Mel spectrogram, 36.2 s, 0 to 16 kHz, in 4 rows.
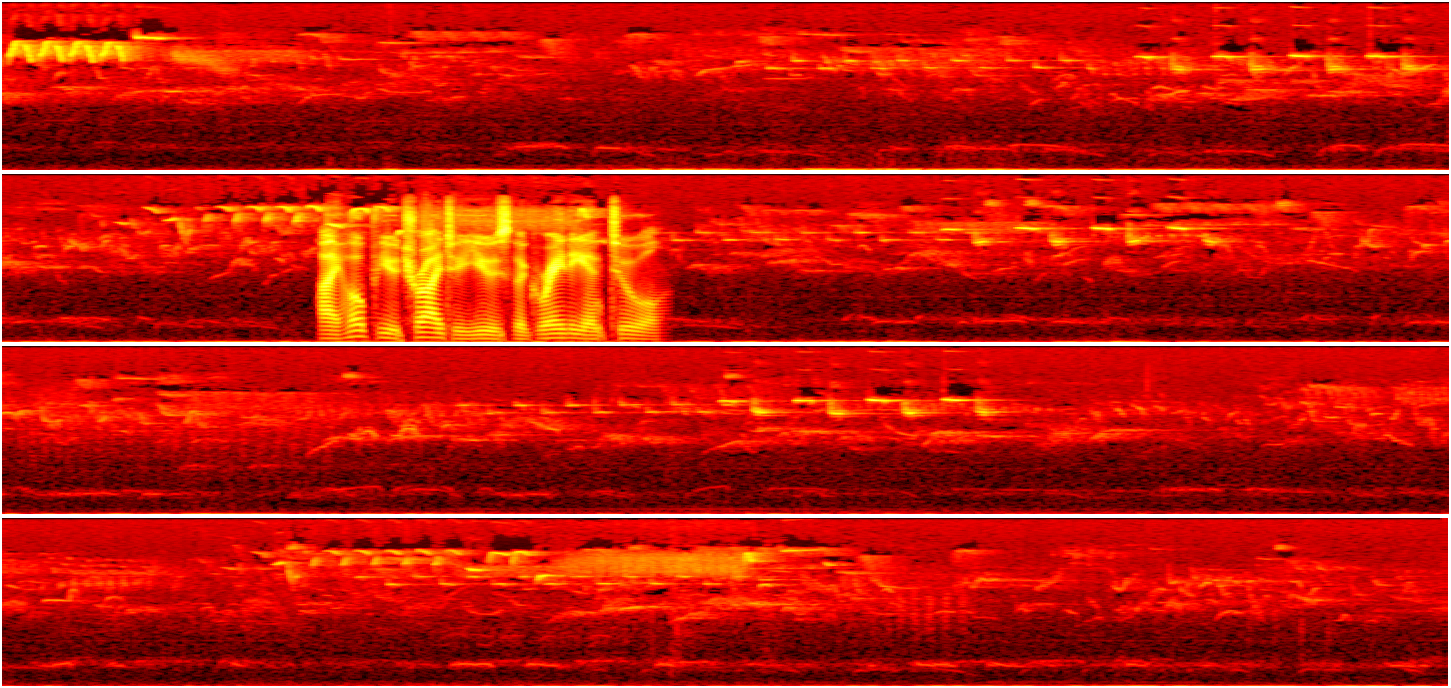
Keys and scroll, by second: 17.7 i, 20.2 i, 20.8 v, 24.1 Delete, 27.8 Delete, 31.6 a, 33.8 v.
